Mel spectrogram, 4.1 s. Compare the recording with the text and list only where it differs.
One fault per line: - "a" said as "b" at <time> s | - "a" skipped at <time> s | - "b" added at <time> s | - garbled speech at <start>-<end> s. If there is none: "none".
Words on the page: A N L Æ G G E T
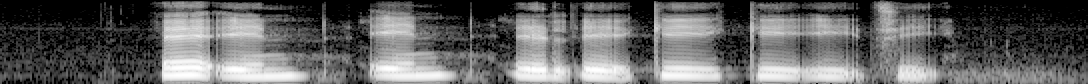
- "N" added at 1.4 s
